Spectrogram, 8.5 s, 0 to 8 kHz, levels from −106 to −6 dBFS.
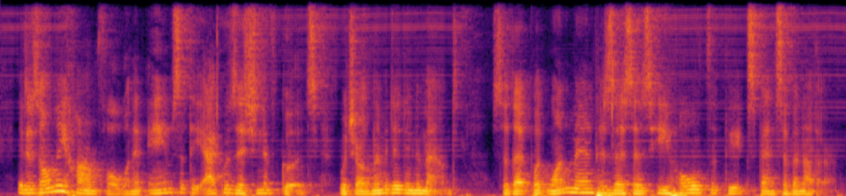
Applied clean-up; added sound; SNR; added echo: neural separator model SepFormer DNS4.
